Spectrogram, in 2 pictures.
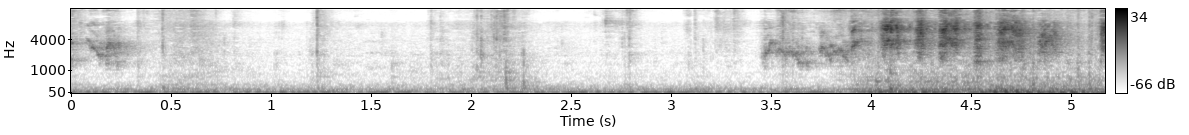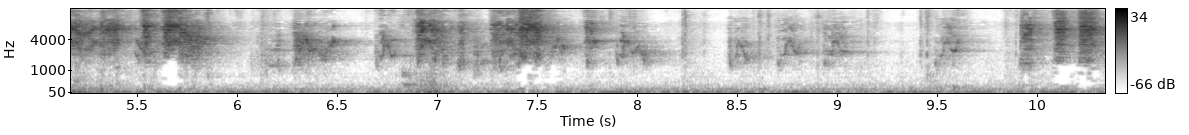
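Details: Budgies chattering as they play, quiet at first, then a dense run of rapid, scratchy, high warbling and chirps that continues for the last six seconds with only short breaks.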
